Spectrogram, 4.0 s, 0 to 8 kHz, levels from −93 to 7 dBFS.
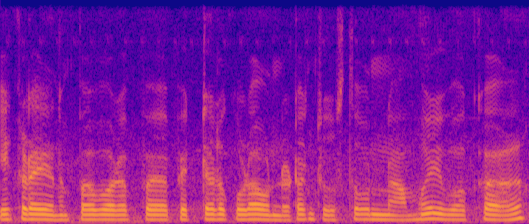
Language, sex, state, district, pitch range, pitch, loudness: Telugu, female, Andhra Pradesh, Visakhapatnam, 170-180 Hz, 175 Hz, -18 LUFS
